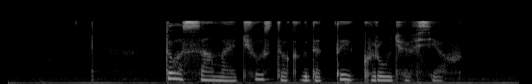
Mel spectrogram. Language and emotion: Russian, neutral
